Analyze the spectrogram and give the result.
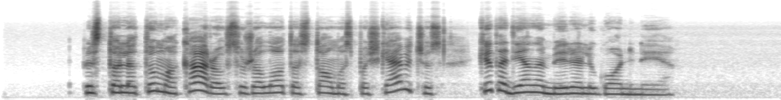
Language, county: Lithuanian, Šiauliai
